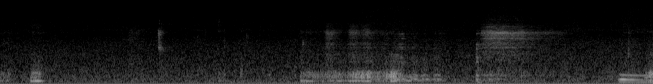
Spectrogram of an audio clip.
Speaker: y'all can hear that snoring that's Pete dog again he's laying there at the door asleep snoring is hard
